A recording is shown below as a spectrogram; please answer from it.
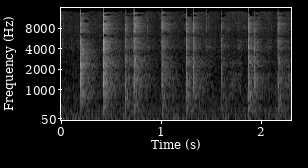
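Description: Utensil stirring thick cake batter in a glass mixing bowl, clicking sharply against the glass about four times a second in an uneven rhythm.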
